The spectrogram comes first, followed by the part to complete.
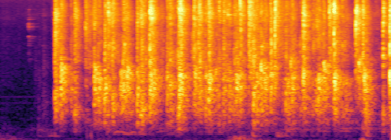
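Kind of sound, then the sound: crowd, audience clapping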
